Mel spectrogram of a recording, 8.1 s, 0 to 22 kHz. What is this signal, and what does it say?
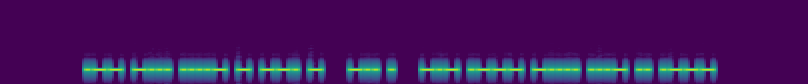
Morse code, heard as a keyed tone, about 30 wpm, 700 Hz. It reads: WB4TGT DE KJ6VIJ
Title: USA Callsign DE Callsign - 6 Characters - 30wpm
